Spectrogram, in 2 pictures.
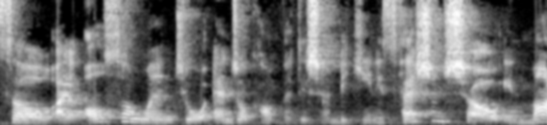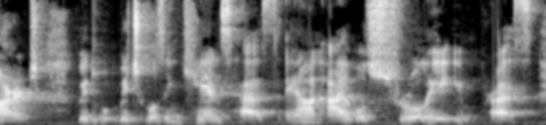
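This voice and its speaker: In a Slovak accent, a woman speaks at a fairly low pitch and a very slow pace, with fairly even intonation. Audible room echo and noticeable background noise fill the recording. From Slovakia. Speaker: bikini fitness competitor and vlogger. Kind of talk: casual vlog.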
